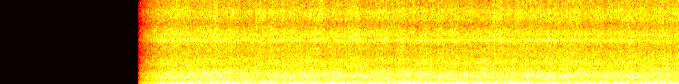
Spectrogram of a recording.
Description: Aircraft engine sound followed by an airplane sound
